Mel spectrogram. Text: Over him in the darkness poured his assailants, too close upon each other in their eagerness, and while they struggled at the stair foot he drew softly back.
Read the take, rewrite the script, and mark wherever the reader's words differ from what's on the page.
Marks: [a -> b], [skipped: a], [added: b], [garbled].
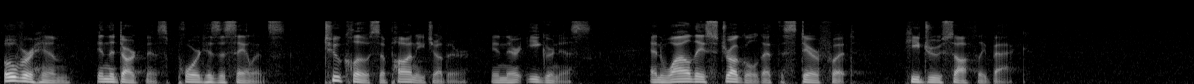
Over him in the darkness poured his assailants, too close upon each other in their eagerness, and while they struggled at the stair foot he drew softly back.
